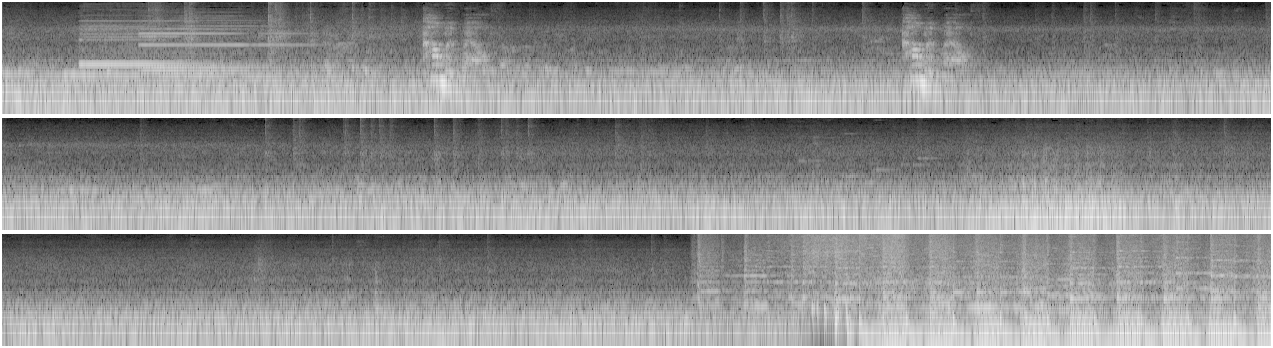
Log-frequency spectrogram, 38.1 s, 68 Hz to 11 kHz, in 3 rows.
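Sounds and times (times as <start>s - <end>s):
train wheels rumbling on rail: 0.0s - 32.4s.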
